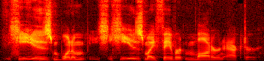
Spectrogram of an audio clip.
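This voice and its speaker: A man's voice: medium pitch, lively intonation, normal speed, bright, forceful tone, clear, resonant tone. A man co-hosting a podcast and casually discussing films, emphatic and opinionated, often repeating words as he works toward his point. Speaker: podcast co-host.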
